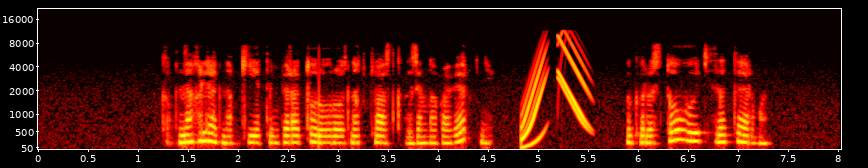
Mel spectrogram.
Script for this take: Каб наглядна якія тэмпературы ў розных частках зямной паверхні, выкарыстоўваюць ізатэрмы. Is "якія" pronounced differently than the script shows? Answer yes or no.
no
